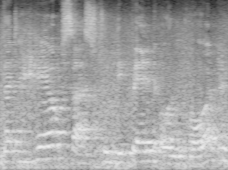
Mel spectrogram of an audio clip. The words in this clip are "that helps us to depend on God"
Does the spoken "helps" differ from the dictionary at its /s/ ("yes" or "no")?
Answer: no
